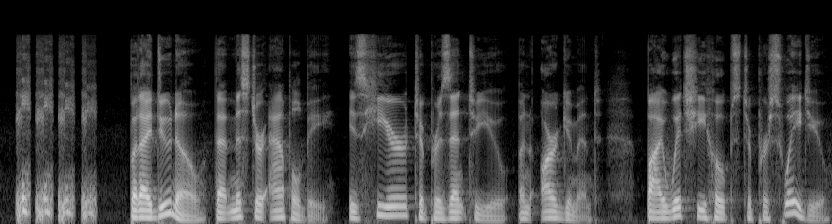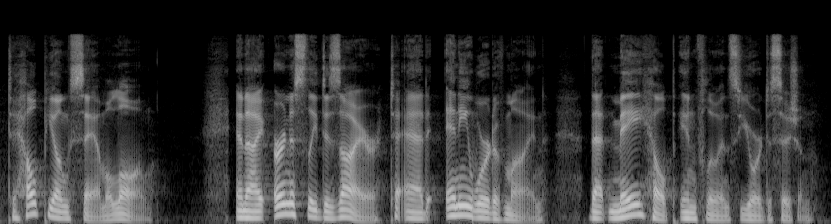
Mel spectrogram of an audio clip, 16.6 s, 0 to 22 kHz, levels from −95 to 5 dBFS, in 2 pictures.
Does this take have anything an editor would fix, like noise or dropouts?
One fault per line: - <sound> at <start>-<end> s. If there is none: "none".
- laugh at 0.2-1.0 s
